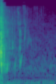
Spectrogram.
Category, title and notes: Sound effects > Natural elements and explosions
Small Puddle Splash
Stepping on a small puddle after it rained.
puddle, small, splash, step, water, wet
